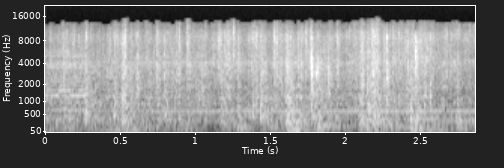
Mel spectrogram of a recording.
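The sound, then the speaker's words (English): A car being crushed at a scrapyard: dense, continuous grinding and crunching with sharp cracking and splintering bursts over a steady mechanical hum, loud throughout with no voices. “This car being crushed has a vehicle ID, but copper wiring rarely has distinguishing marks.”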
